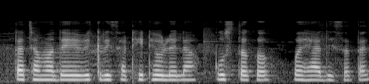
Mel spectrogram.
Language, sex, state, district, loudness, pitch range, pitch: Marathi, female, Maharashtra, Solapur, -16 LUFS, 210-220 Hz, 215 Hz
